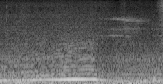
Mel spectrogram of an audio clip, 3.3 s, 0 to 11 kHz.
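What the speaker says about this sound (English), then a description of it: "Now let's see how the engine responds." A 2020 Maruti Brezza engine revving under hard acceleration, a loud, close drone that climbs in pitch, then drops briefly on a shift and keeps pulling, heard from inside the cabin.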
